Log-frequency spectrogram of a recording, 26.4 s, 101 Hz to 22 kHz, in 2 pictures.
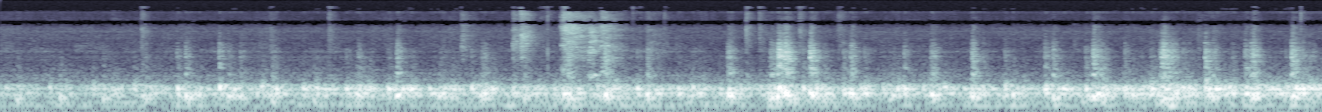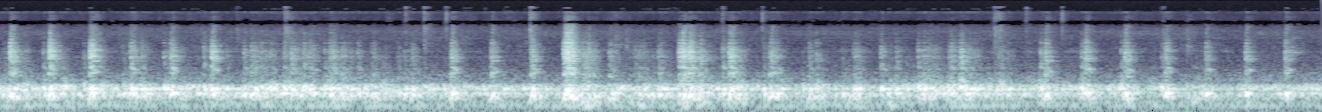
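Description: Fetal heart monitor's Doppler loudspeaker playing a 28-week baby's heartbeat during a non-stress test: a fast, even pulse of about two beats a second over a steady low hum.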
